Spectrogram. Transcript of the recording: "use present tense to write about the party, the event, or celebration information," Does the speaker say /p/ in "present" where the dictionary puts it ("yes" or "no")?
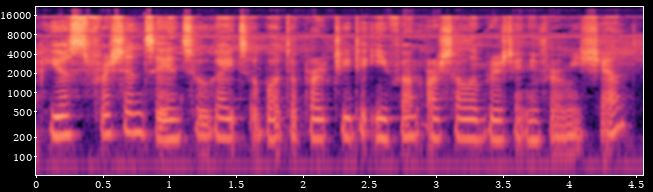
no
